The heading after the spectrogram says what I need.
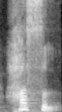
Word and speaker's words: hustle: इसी तरह से एक और वर्ड है हसल HUSTLE, यहां पर भी देखिए लास्ट में LE आया हुआ है, इसलिए हम यहां पर T को साइलेंट रखेंगे, इसे हम पढ़ेंगे हसल।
